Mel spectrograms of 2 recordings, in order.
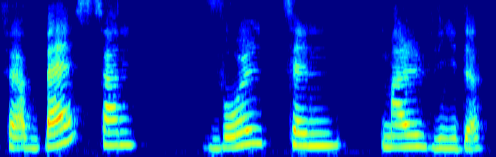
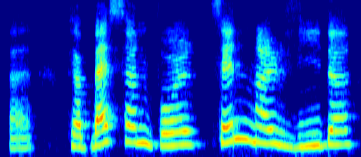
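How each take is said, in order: First: Verbessern wollten mal wieder, syllables spaced out, very slow; scanned metre. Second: Verbessern wollten mal wieder read evenly, stress on wollten; alternate scansion. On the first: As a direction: lecturer scanning the verse for students, slow and stressed. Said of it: "fraca, forte". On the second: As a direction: lecturer tries a second stress reading, slow. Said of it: "Fica estranho". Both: Shown as a demonstration.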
